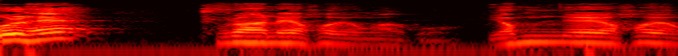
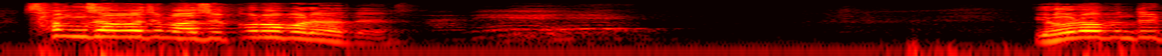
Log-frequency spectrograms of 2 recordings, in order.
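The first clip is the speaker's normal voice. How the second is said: loud, higher pleading sermon voice; fiery preaching; 7 semitones higher, 12 dB louder than usual. Acted. Pastor urges congregation to stop imagining, loud and fervent. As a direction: drive it home to the pews.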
